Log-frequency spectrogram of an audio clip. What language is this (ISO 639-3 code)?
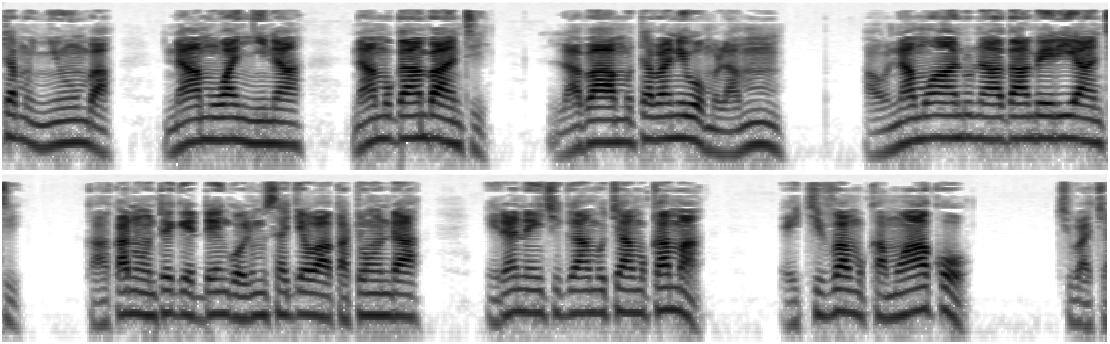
lug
